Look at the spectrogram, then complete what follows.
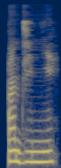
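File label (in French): "indignee", French; estados animo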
